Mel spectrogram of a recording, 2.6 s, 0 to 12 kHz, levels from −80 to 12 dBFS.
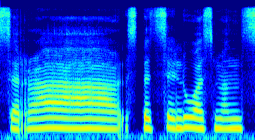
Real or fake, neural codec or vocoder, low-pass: fake; autoencoder, 22.05 kHz, a latent of 192 numbers a frame, VITS, trained on many speakers; 9.9 kHz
